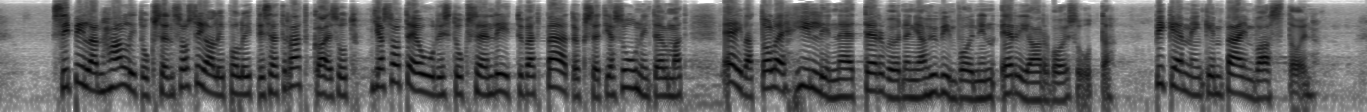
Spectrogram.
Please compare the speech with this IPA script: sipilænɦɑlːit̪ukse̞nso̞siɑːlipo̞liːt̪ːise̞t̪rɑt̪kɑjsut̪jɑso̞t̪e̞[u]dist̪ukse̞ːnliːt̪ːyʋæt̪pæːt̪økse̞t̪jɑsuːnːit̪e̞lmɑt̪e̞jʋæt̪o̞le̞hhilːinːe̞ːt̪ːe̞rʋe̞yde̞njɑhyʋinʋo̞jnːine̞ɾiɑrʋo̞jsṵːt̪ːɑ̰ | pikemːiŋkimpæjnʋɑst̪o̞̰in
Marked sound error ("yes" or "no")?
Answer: yes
